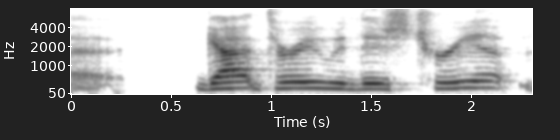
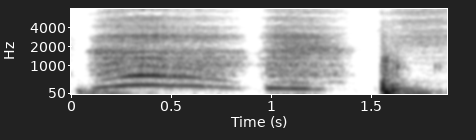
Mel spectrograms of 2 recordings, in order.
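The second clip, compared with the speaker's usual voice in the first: higher, long eager inhale; rapturous gasp; 6 semitones higher than usual. Retold or imitated. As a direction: gasp hungrily at the scent. Trying to smell the presence.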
